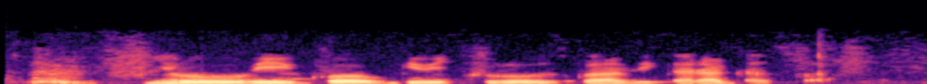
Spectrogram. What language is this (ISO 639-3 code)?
kin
